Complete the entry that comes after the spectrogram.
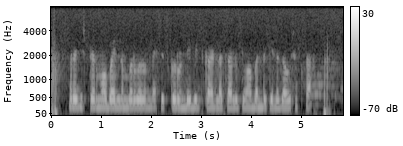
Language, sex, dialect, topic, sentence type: Marathi, female, Northern Konkan, banking, statement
